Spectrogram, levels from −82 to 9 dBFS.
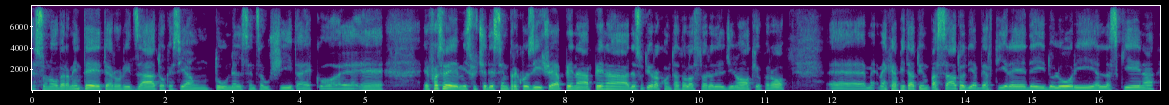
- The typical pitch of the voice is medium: No, low, 125 Hz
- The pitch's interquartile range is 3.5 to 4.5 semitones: No, narrow, 2.5 semitones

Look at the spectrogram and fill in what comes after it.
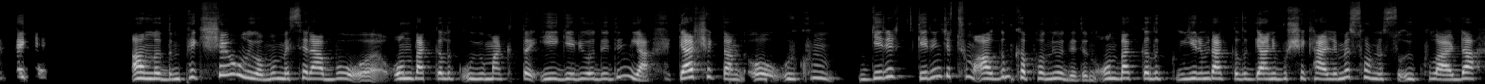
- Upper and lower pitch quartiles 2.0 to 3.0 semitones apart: Yes, narrow, 2.5 semitones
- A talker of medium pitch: No, very high, 265 Hz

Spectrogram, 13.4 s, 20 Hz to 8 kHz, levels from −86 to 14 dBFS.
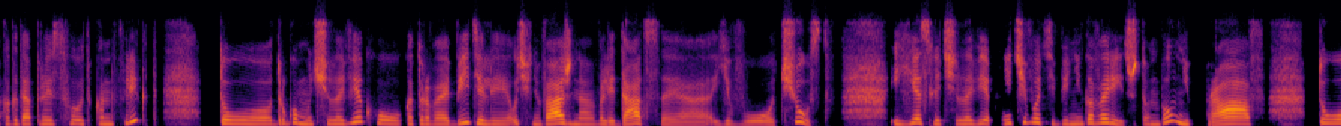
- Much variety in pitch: No, average, 3.5 semitones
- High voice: Yes, high, 210 Hz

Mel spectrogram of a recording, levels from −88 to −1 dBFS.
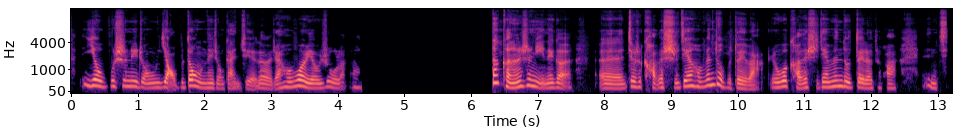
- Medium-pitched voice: Yes, medium, 180 Hz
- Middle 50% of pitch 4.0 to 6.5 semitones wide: Yes, average, 4.9 semitones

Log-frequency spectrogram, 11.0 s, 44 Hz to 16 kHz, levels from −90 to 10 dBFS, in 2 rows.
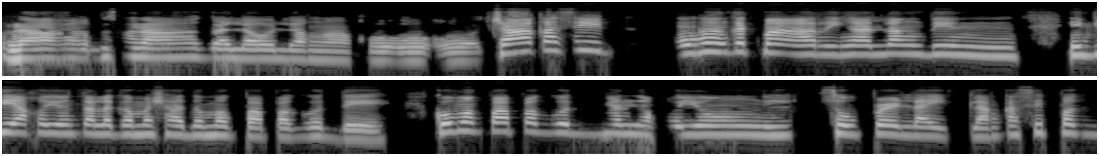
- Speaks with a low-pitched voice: No, high, 215 Hz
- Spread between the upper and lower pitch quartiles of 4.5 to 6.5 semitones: Yes, average, 5.0 semitones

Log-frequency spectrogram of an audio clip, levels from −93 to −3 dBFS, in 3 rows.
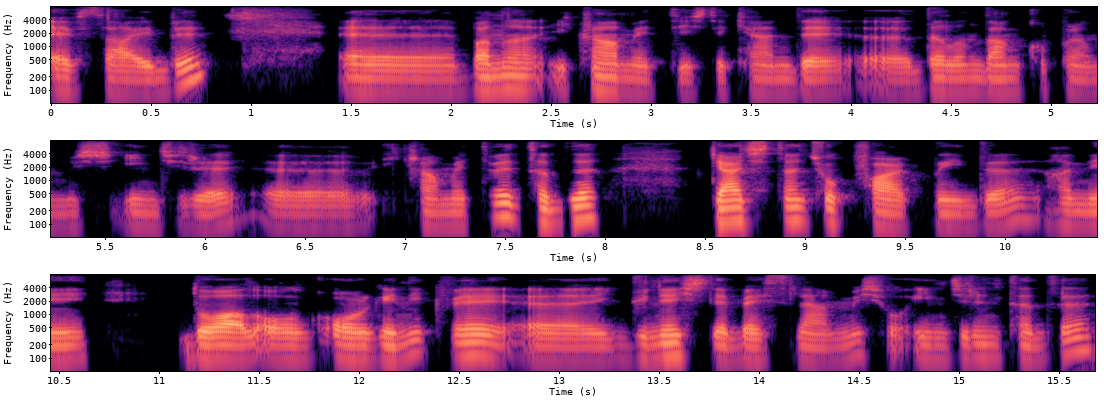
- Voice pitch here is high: No, very low, 95 Hz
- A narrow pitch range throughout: Yes, narrow, 2.2 semitones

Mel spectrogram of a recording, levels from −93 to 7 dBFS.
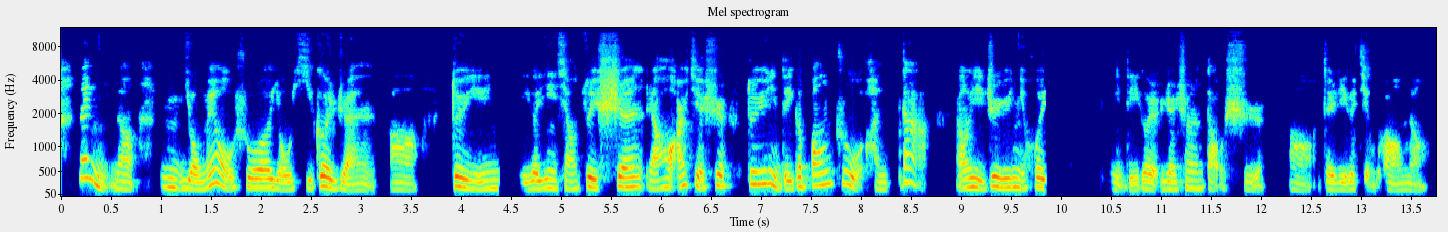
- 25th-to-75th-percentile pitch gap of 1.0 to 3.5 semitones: No, average, 4.5 semitones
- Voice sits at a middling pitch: Yes, medium, 175 Hz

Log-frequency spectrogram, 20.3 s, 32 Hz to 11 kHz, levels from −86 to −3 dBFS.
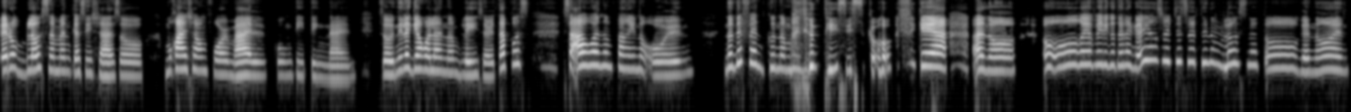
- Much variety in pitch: Yes, wide, 6.7 semitones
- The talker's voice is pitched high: Yes, very high, 285 Hz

